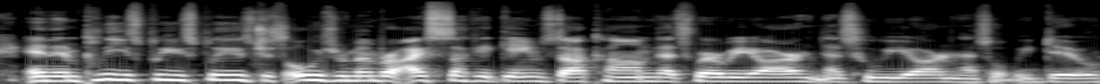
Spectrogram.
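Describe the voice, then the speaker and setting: In a very clean recording with a silent background, a man talks very fast at a fairly high pitch, with ordinary pitch variation and hardly any pauses. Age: 40s. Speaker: podcast host. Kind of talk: casual chat.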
